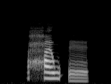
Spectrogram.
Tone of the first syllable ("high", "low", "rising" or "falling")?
high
